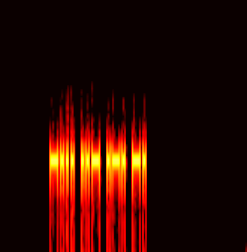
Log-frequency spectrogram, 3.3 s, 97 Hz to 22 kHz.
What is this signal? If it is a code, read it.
Morse code, heard as a keyed tone, about 36 wpm, 700 Hz. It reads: BURN
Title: Four Letter Words - 35wpm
